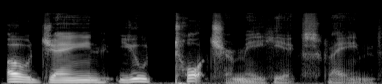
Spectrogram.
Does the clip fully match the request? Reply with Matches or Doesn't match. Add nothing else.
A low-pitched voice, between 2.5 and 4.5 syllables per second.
Matches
